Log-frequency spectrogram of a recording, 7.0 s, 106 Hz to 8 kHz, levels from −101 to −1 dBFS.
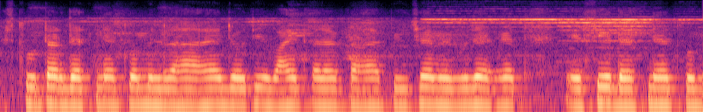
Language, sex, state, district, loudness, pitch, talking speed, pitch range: Hindi, male, Chhattisgarh, Raipur, -15 LUFS, 135 Hz, 155 wpm, 130-135 Hz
